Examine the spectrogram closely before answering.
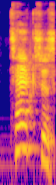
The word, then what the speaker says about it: Texas: And then when it went into English, that X became pronounced like an English X instead of like a Spanish X.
